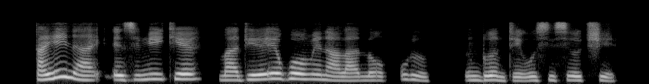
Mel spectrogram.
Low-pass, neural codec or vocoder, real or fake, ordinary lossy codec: 7.2 kHz; codec, 16 kHz, 0.5 kbps, FunCodec, trained on Chinese and English, 25 frames a second; fake; none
